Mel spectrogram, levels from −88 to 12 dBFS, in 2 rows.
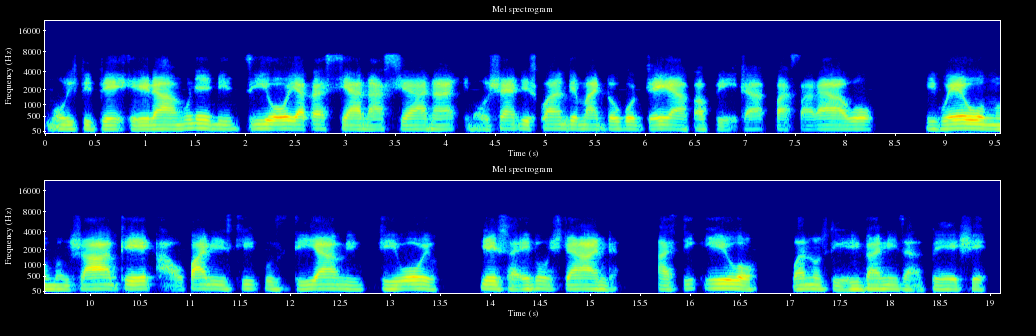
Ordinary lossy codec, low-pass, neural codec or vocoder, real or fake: Opus, 16 kbps; 7.2 kHz; codec, 16 kHz, 0.5 kbps, FunCodec, trained on LibriTTS, 25 frames a second; fake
